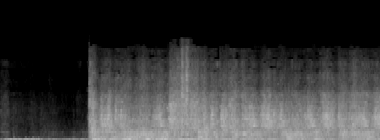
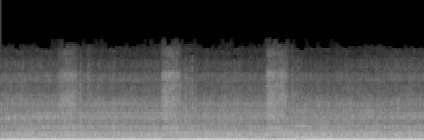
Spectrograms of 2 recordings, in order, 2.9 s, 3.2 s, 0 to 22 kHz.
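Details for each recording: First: Motorhome engine with HEI ignition after sitting over 10 years, cranked on starting fluid: starter churns about four beats a second, engine coughs but never catches; ignition good, fuel starvation. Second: Motorhome first start after sitting over 10 years: big V8 idling with a steady, even low rumble, no knocks or ticks, smooth and healthy; a little smoke, and the owner suspects a small oil leak; normal idle.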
